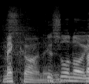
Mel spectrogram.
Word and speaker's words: McConaughey: E se la prima stagione è piaciuta a tutti, dal mio punto di vista, lo deve fondamentalmente all'immenso lavoro di Harrison e McNagley, che sono, che io non lo so pronunciare, McConaughey. Però McNagley, prendetelo per buono.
